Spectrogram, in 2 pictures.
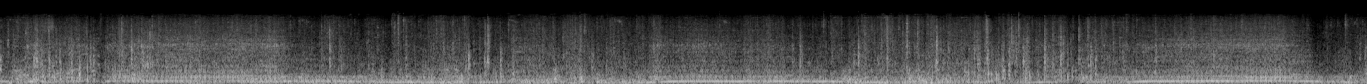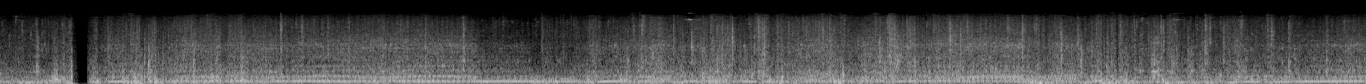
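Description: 1972 Cadillac's V8 engine revving up and easing off again and again as the car is driven hard over a rough dirt track, heard from inside the cabin over a steady rattle and clatter of the body and suspension. The sound cuts out for an instant about halfway.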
